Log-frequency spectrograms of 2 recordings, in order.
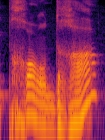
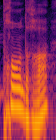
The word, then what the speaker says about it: prendras: will get je prendrai, I will take, tu prendras, il prendra, elle prendra. Remember that in fact you will pronounce the tu form prendra with this final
